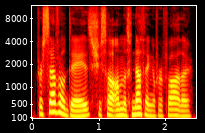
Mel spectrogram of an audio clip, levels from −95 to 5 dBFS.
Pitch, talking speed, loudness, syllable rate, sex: 180 Hz, 245 wpm, -17 LUFS, 6.5 syllables/s, female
